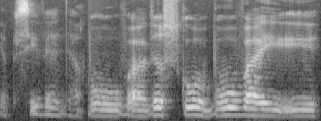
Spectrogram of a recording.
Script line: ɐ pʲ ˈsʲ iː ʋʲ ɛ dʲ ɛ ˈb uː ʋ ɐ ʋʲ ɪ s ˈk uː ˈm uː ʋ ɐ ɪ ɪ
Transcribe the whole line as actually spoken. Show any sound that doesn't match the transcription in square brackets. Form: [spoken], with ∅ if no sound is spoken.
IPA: ɐ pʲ ˈsʲ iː ʋʲ ɛ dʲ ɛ ˈb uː ʋ ɐ ʋʲ ɪ s ˈk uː [ˈb] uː ʋ ɐ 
